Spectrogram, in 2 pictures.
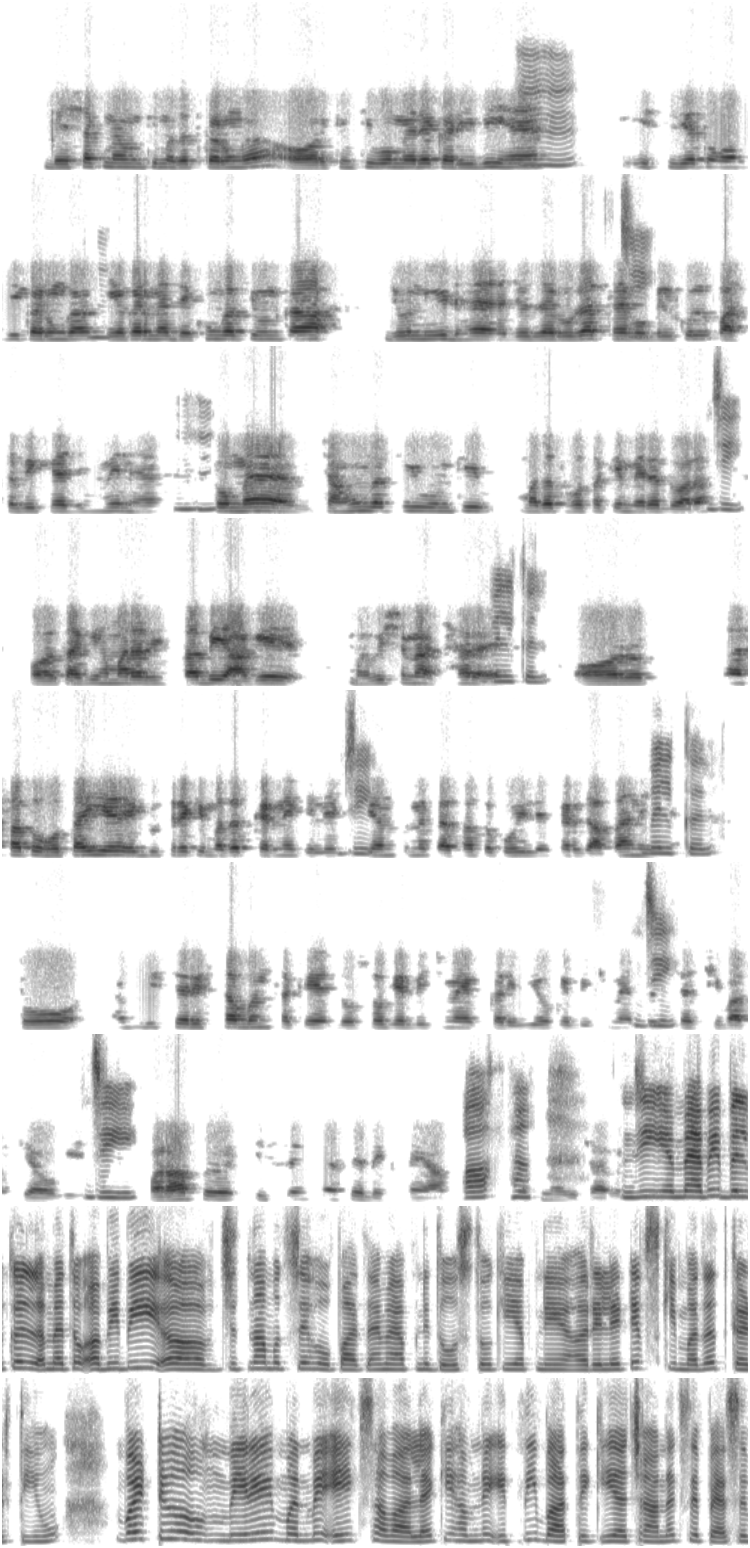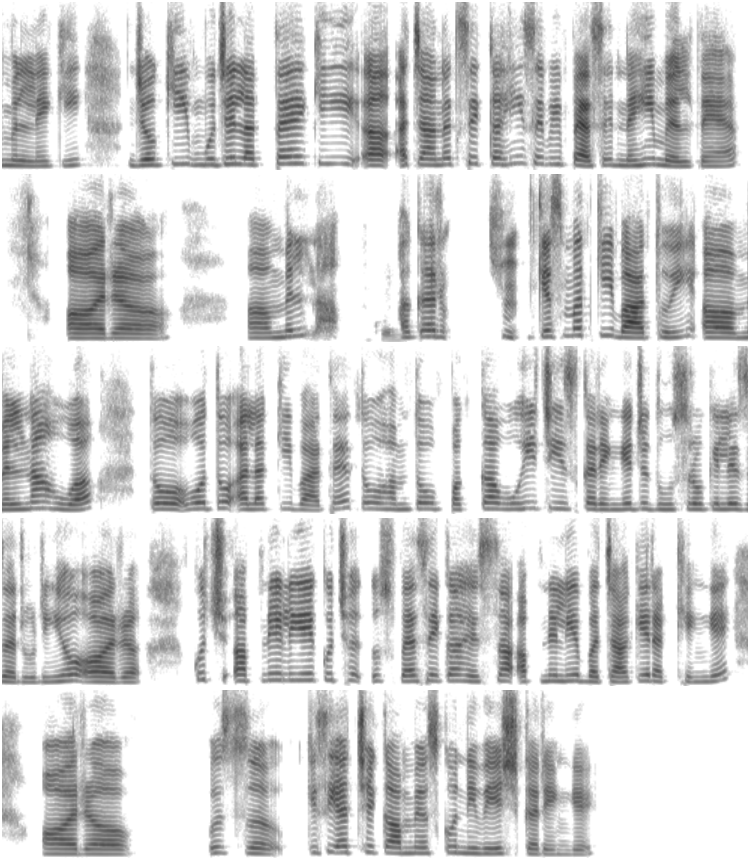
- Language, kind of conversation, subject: Hindi, unstructured, अगर आपको अचानक बहुत सारा पैसा मिल जाए, तो आप क्या करना चाहेंगे?
- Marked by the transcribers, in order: static; mechanical hum; distorted speech; in English: "नीड"; in English: "जेनुइन"; in English: "रिलेटिव्स"; in English: "बट"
